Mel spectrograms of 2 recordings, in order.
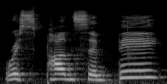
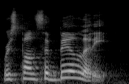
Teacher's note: it's not resPONsible, it's 'responsiBI' - this is the primary stress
